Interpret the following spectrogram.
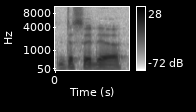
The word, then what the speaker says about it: Dissidia: It's Diss, Dissidia, but it's Dissidia.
